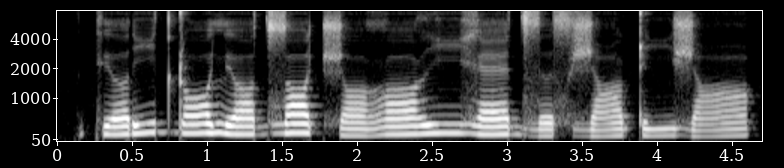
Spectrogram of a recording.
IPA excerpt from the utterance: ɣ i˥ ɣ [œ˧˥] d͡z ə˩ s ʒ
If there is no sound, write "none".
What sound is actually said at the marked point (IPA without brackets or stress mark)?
æ˧˥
